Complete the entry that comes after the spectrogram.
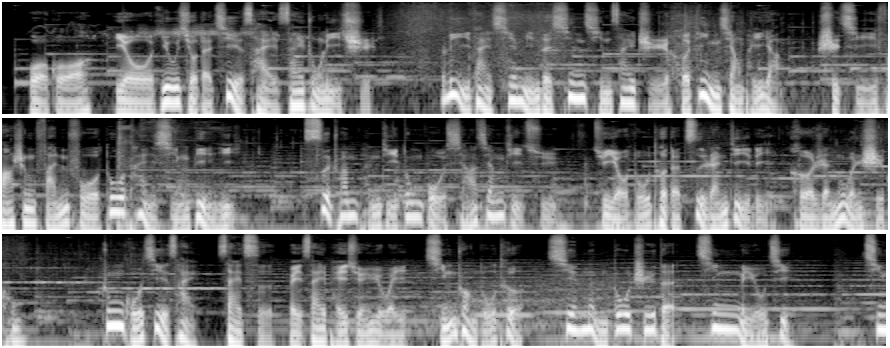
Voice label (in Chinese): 男-舌尖感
